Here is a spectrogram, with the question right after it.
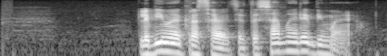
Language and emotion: Russian, positive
